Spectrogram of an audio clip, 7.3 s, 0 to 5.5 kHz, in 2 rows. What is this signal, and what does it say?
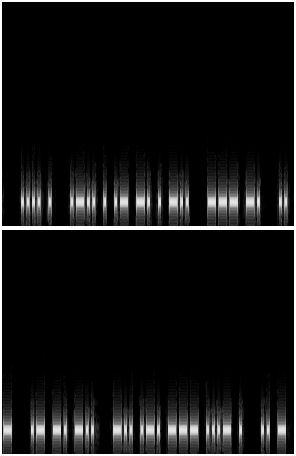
Morse code, heard as a keyed tone, about 34 wpm, 600 Hz. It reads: HE LEANED ON IT AND DROVE IT
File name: the old man and the sea 2 35wpm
